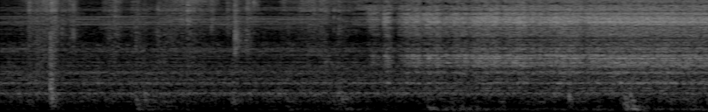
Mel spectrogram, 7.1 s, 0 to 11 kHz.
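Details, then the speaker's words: IBM PS/2 Model 25 (8086) with 20 MB hard disk: quiet drive gives a gritty scraping hiss with sharp clicks about every second; failing, grinding drive later judged dead. "see if we can least boot from it even though it sounds like uh somebody's dragging their muffler down the street"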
